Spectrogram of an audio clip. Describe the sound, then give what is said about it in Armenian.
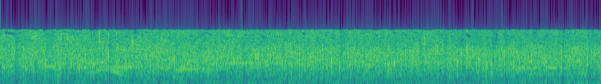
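Long, loud audience applause after a film screening that honours the film director Artavazd Peleshian, a dense, continuous roar of clapping that holds steady without a pause. “Ֆիլմի ավարտին հանդիսատեսն անընդ մեջ երկար ծափահարություններով կրկին ողջունեց մեծանուն կինոռեժիսորին Արտավազդ Փելեշյանին։”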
